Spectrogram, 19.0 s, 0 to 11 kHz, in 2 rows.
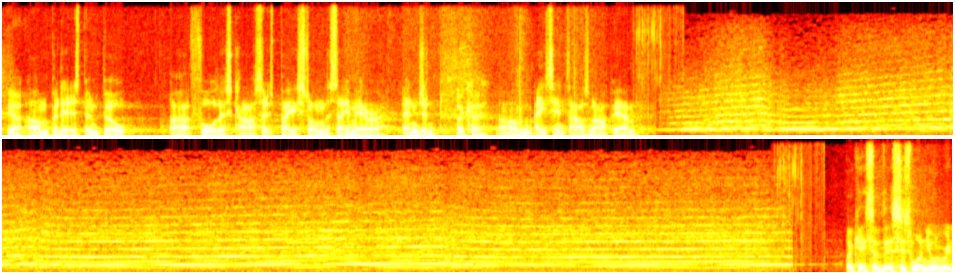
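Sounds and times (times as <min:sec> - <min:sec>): racing car engine wailing: 0:06.7 - 0:17.6.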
